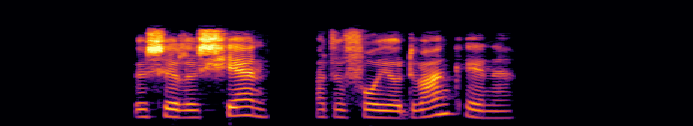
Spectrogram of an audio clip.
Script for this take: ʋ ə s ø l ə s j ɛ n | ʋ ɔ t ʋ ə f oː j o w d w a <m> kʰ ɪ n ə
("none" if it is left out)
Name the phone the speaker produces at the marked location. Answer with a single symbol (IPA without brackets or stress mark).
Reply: ŋ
